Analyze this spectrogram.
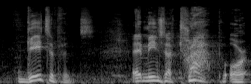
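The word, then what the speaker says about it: guetapens: year there that that's the winning word it's pronounced gatens gatens it means a trap or Ambush I thought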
